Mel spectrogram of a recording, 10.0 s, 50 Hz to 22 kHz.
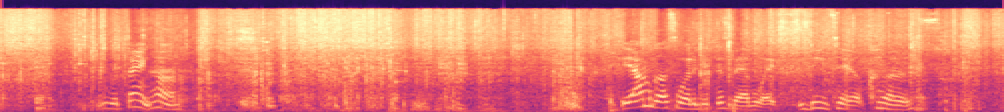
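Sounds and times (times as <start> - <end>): plastic crinkling and rustling: 0.0 - 10.0.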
